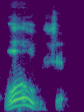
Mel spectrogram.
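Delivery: high startled yelp, retold. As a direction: re-enact being caught off guard by a visitor. Startled by visitor at the door.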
